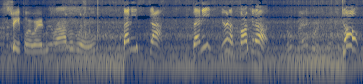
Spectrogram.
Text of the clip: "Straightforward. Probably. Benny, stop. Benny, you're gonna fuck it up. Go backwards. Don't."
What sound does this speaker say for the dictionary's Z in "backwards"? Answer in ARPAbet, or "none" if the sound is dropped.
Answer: none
